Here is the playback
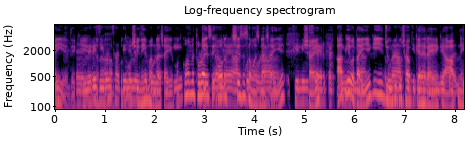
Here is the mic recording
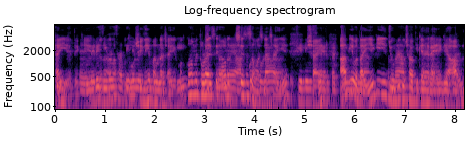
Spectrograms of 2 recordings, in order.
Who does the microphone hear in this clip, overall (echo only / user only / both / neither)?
echo only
